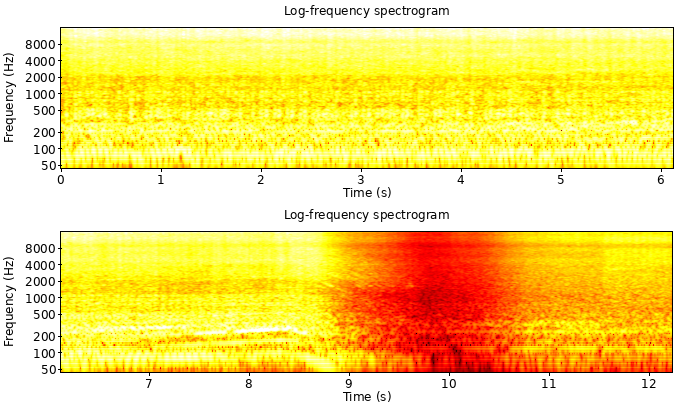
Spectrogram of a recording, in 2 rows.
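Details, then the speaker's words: Methanol-converted blown, injected big-block V8 at first start-up: loud lumpy uneven idle, brief rev, dies and restarts, a cylinder apparently not firing, fuel spraying out the exhaust; rough-running misfire, cause unconfirmed, owner believes plugs fine. "As you can see, it's clearly a very big issue. I mean, literally just spraying fuel out the exhaust."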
